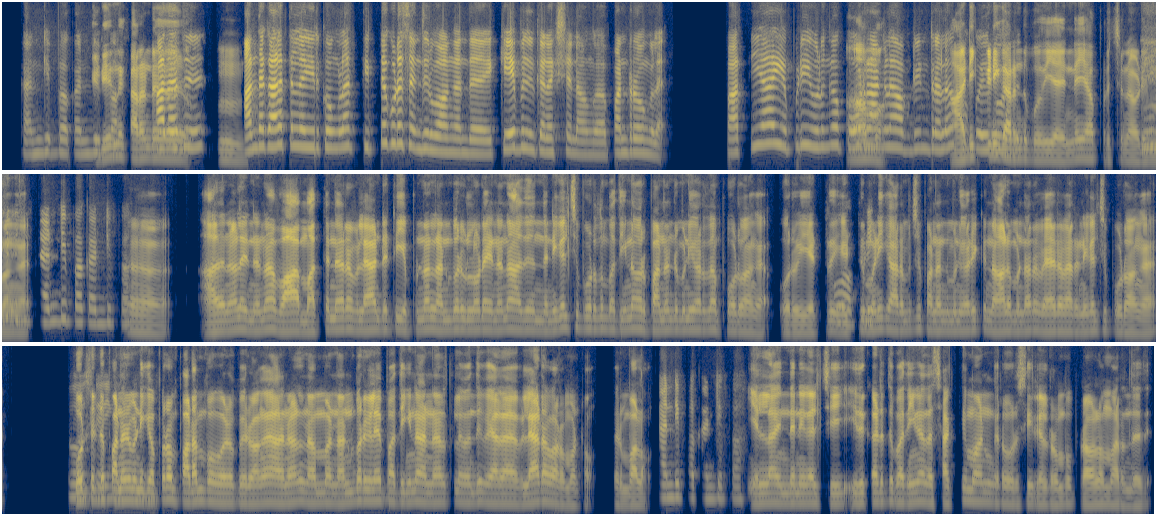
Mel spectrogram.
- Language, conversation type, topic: Tamil, podcast, குழந்தைப் பருவத்தில் உங்கள் மனதில் நிலைத்திருக்கும் தொலைக்காட்சி நிகழ்ச்சி எது, அதைப் பற்றி சொல்ல முடியுமா?
- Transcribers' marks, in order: in English: "கேபிள் கனெக்ஷன்"; laugh; in English: "சீரியல்"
